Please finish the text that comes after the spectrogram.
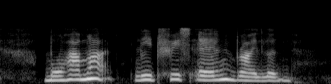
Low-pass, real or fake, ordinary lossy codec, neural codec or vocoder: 5.4 kHz; fake; none; codec, 24 kHz, 3 kbps, HILCodec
